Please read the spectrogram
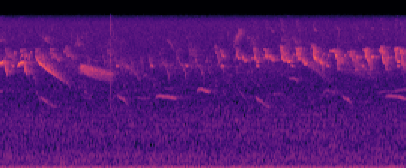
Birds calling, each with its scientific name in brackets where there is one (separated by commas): Slate-throated Redstart (Myioborus miniatus), Yellow-backed Oriole (Icterus chrysater), Rufous-collared Sparrow (Zonotrichia capensis)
